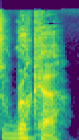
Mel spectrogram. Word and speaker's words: Rooker: It's pronounced Rooker, Michael Rooker.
